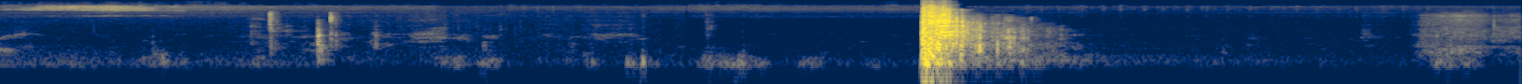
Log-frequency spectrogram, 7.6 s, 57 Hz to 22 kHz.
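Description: A single loud, sharp gunshot comes from a Savage Axis rifle in 6.5 Creedmoor at an outdoor range, close by with a short decaying tail. It is set among quiet handling clicks and rustles.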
